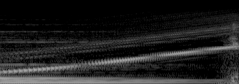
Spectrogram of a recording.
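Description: Electronic dubstep music: a synth sweep rising steadily in pitch, like a siren, over held low synth tones that drop away near the end. It is a build-up rising into the next section.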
